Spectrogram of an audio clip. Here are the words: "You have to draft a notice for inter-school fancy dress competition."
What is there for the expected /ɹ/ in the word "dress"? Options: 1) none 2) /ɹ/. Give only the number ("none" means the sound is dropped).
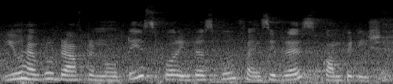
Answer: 2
